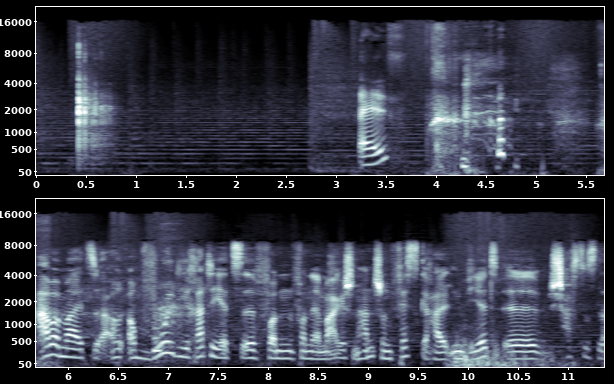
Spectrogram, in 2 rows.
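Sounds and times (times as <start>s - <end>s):
twenty-sided die rolling on a hard table: 0.4s - 0.9s
speech: 3.2s - 4.8s, 5.7s - 11.3s
laughter: 3.9s - 5.1s, 6.8s - 7.4s.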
